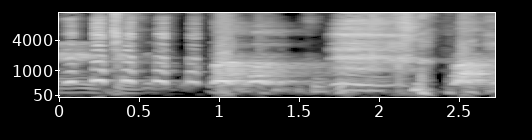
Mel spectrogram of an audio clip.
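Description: A dog barks, starting with a quick run of short, sharp yips before breaking into louder, longer, more strained barks that fill the rest of the moment.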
